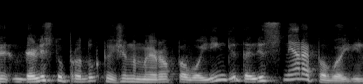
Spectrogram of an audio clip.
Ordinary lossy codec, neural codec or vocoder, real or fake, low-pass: MP3, 48 kbps; codec, 16 kHz, 1 kbps, X-Codec, HuBERT features, trained on balanced general audio; fake; 7.2 kHz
